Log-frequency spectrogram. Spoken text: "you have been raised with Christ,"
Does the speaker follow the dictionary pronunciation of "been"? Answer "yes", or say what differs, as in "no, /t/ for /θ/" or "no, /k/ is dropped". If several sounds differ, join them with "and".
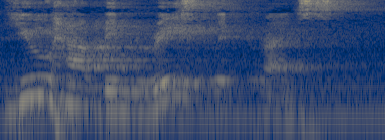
yes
